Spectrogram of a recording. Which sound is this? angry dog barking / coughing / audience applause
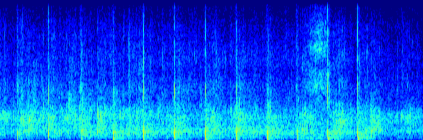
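audience applause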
